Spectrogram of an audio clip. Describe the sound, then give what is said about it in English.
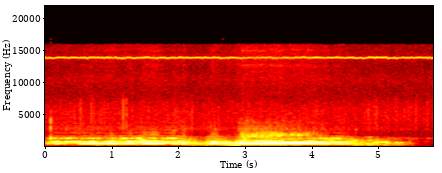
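The whistle of the 7:15 train blows a long, sustained chord that dips in pitch midway and swells again, sounding fairly loud against a low rumbling background before fading out at the end. “There's our whistle, Lefty. Yep, the 7:15.”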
